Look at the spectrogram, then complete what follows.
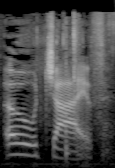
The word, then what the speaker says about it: ogive: something that's called an ogive okay it's pronounced oh okay and then jive jive with a J okay and when you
